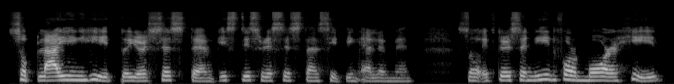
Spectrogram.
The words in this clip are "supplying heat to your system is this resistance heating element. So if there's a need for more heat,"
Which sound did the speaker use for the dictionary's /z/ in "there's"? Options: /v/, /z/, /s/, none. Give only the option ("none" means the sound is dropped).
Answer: /s/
